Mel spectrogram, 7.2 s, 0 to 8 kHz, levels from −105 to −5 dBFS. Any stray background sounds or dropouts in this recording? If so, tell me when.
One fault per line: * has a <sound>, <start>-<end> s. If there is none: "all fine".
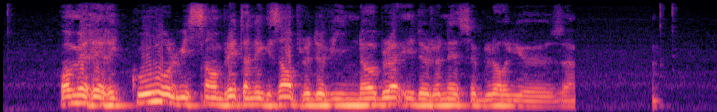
all fine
